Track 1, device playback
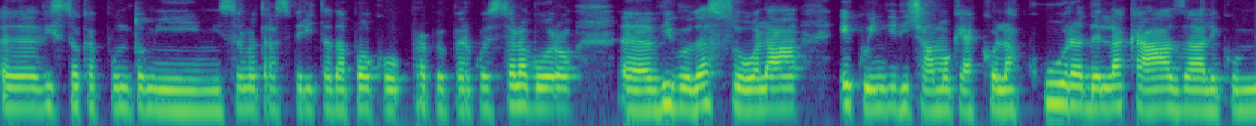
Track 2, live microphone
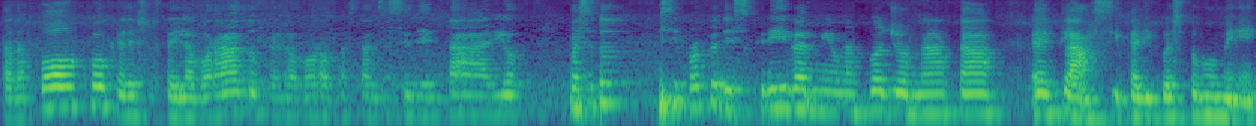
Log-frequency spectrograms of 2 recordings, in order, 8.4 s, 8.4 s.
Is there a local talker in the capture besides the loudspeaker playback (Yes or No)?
Yes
